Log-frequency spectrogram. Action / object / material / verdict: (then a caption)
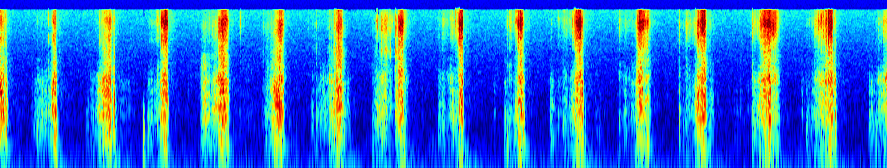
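scrape / foam microphone windscreen / foam / none. Long nails on one hand scratch and claw at a black foam windscreen over a microphone. Close, crunchy rasping strokes repeat at a fairly steady pace of roughly one every half second, each a bright, scratchy burst with a low rumble beneath, separated by short quiet gaps.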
